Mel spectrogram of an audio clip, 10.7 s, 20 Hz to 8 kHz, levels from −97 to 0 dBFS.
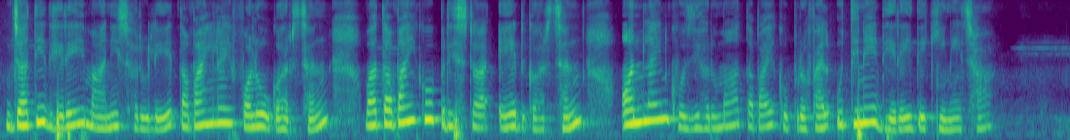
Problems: background sounds at intervals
